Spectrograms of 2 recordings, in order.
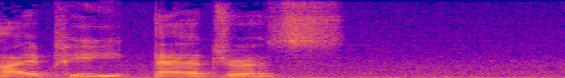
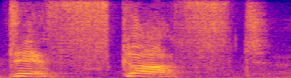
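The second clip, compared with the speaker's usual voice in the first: disgusted outburst; 10 semitones higher, 5 dB louder than usual. Real, not acted.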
